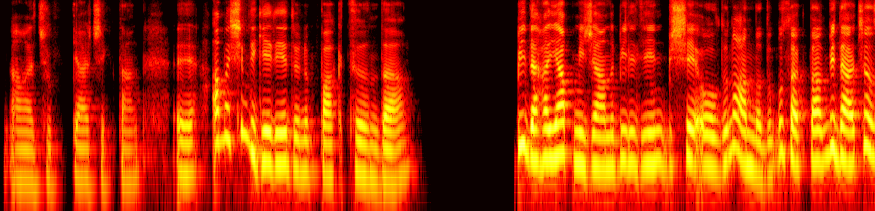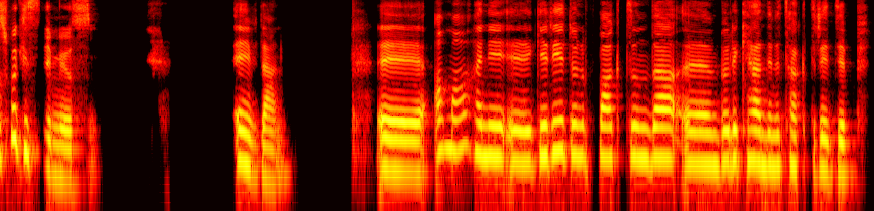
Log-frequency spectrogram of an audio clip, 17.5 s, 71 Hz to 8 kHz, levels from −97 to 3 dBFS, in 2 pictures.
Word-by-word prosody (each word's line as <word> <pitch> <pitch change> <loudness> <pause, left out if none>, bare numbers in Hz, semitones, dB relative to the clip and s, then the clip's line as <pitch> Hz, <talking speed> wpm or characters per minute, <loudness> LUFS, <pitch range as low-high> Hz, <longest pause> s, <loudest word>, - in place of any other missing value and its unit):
A, 140 -1 -10
çok, 135 +2 -14 0.2
gerçekten, 140 -1 -11 0.4
eee, 160 0 -3
ama 335 +4 +1
şimdi 350 - +1
geriye 205 -1 +3
dönüp 175 -1 -6
baktığında 155 -2 -2 1.1
bir 310 -3 +6
daha 225 -1 +7
yapmayacağını 205 -6 +3
bildiğin 205 -1 -2
bir 200 - -5
şey 215 +3 +3
olduğunu 195 +7 0
anladım. 170 - 0
Uzaktan 215 -2 +3
bir 290 -4 +4
daha 210 -3 +7
çalışmak 285 - 0
istemiyorsun. 155 - -2 1.4
Evden. 160 -6 -4 0.9
Eee, 175 -2 +2
ama 280 +3 -5
hani, 240 -1 -1
eee, 215 -3 -1
geriye 240 +5 -2
dönüp 240 -3 -6
baktığında, 235 -1 -1
eee, 205 -1 -1
böyle 210 +1 -1
kendini 205 -3 -2
takdir 195 -3 -8
edip, 165 -2 -5
205 Hz, 120 wpm, -24 LUFS, 170-235 Hz, 1.4 s, daha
